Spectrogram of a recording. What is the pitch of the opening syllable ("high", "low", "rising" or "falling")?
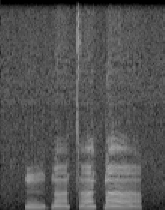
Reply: low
